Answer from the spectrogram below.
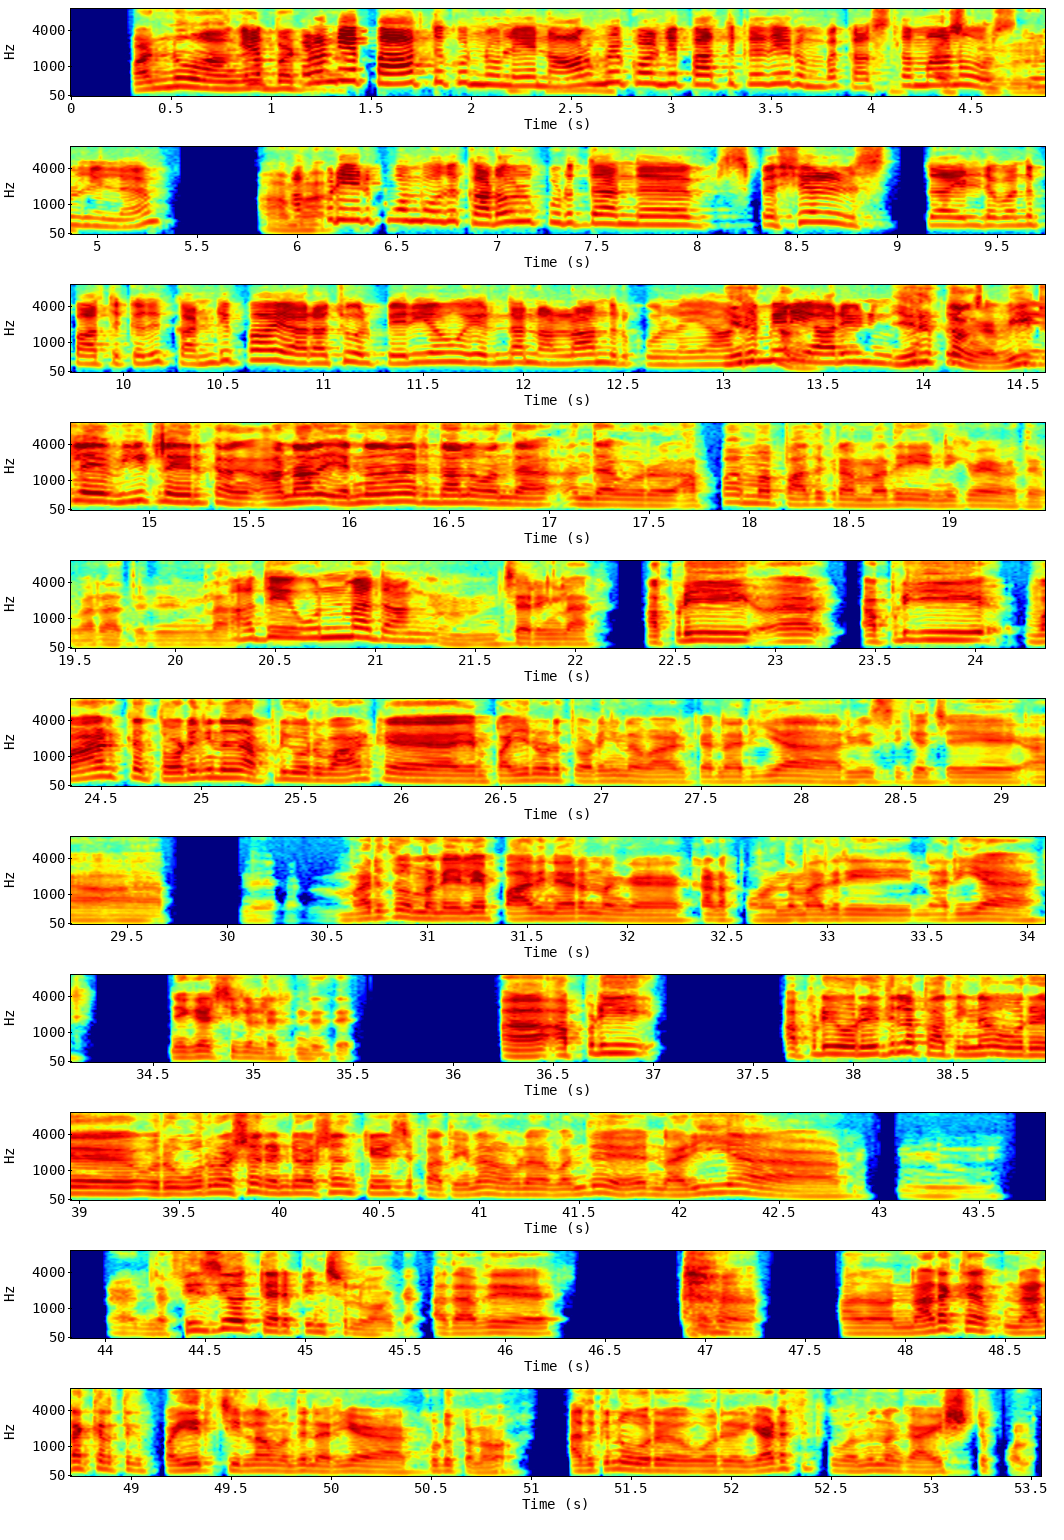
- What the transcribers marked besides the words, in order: unintelligible speech; in English: "நார்மல்"; tapping; in English: "ஸ்பெஷல் ஸ்டைல்டை"; sad: "என் பையனோட தொடங்கின வாழ்க்கை நிறைய … நேரம் நாங்க கெடப்போம்"; in English: "பிசியோதெரபி"; throat clearing
- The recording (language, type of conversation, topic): Tamil, podcast, ஒரு பாடல் உங்கள் மனநிலையை எப்படி மாற்றுகிறது?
